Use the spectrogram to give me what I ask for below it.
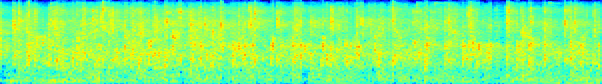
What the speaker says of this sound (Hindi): ताली बजाओ उसके नाम की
